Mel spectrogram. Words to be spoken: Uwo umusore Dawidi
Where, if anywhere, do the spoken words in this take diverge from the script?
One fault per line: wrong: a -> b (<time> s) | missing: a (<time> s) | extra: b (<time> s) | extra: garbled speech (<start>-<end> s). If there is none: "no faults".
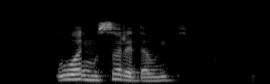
no faults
